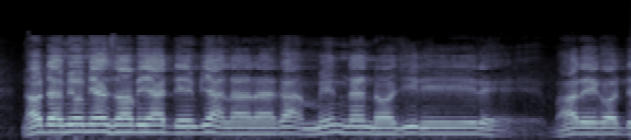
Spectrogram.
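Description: A Buddhist monk's voice chanting a verse in long, held, melodic tones. It stops about five seconds in and resumes briefly near the end.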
